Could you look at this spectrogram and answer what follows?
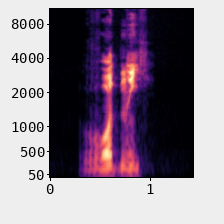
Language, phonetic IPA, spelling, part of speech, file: Russian, [ˈvːodnɨj], вводный, adjective, Ru-вводный.ogg
- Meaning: 1. introductory 2. entrance 3. parenthetic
